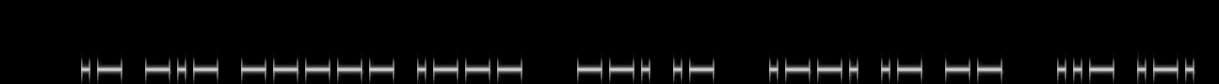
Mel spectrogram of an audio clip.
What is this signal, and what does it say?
Morse code, heard as a keyed tone, about 15 wpm, 700 Hz. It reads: AK0J GA PAM UR
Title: SOTA QSO Practice 15wpm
